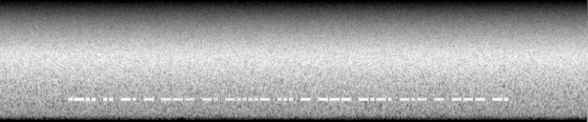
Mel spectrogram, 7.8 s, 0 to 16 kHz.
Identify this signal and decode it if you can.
Morse code, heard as a keyed tone, machine-sent, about 31 wpm, 690 Hz, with heavy radio static. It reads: LINTON-STOCKTON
